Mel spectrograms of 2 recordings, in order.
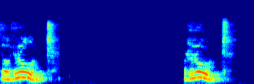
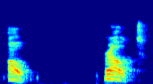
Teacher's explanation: First example, U, lengthy U, and second transcription, we can see diphthong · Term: free variation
